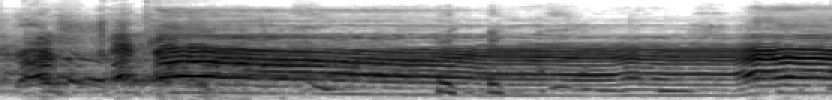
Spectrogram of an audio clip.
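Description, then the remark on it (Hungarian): A father lets out a long, loud, sustained roar in imitation of a lion, one drawn-out voiced bellow lasting several seconds, strained, rising again near the end. “Ki az az idióta, aki így üvölt?”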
